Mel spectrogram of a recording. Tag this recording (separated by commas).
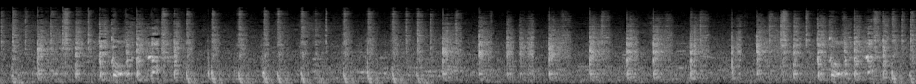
Music, Speech, Scratching (performance technique)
